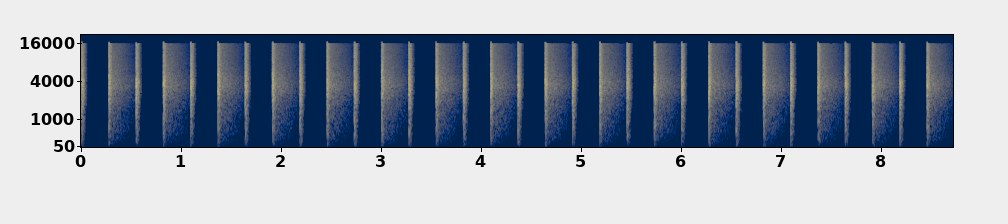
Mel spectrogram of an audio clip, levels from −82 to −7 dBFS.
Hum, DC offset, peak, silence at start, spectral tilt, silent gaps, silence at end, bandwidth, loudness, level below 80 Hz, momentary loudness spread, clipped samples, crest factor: none; under 0.1%; -2 dBFS; 0 s; 5.5 dB/octave; none; 0.05 s; 17.5 kHz; -23 LUFS; -86 dBFS; 3 LU; under 0.1%; 26 dB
